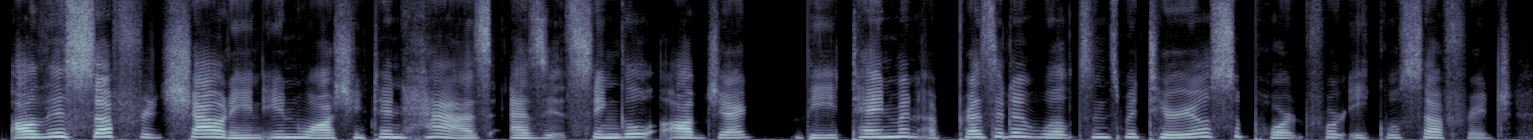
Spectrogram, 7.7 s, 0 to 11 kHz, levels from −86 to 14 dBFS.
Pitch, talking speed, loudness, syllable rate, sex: 235 Hz, 165 wpm, -19 LUFS, 5.5 syllables/s, female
